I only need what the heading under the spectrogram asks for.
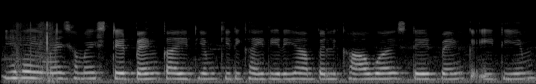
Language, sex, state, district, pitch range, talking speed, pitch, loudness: Hindi, female, Uttar Pradesh, Hamirpur, 250-270 Hz, 235 wpm, 255 Hz, -29 LUFS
